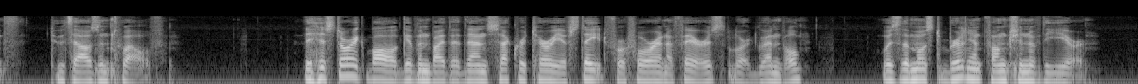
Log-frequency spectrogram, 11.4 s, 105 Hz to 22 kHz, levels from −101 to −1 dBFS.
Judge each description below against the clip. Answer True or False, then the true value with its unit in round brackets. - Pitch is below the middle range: True (120 Hz)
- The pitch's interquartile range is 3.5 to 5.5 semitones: False (2.9 semitones)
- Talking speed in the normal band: False (125 wpm)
